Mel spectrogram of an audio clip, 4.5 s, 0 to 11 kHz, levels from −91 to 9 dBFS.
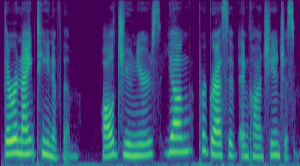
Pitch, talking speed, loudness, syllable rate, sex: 235 Hz, 160 wpm, -19 LUFS, 5.6 syllables/s, female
